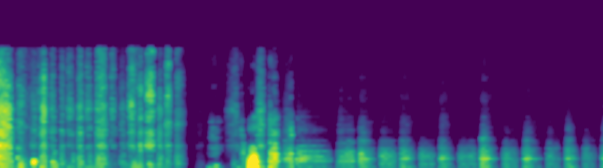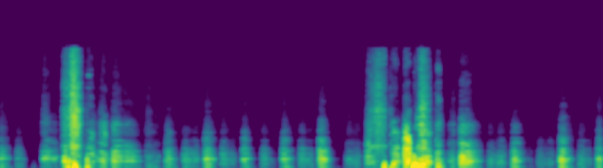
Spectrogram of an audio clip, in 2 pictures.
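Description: A dog panting fast, broken three times by a short, louder cry; the first of these cries is the loudest.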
